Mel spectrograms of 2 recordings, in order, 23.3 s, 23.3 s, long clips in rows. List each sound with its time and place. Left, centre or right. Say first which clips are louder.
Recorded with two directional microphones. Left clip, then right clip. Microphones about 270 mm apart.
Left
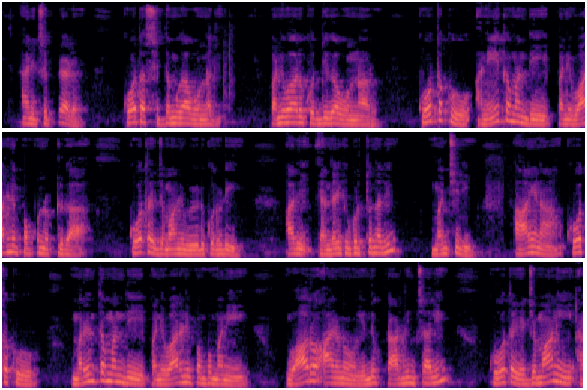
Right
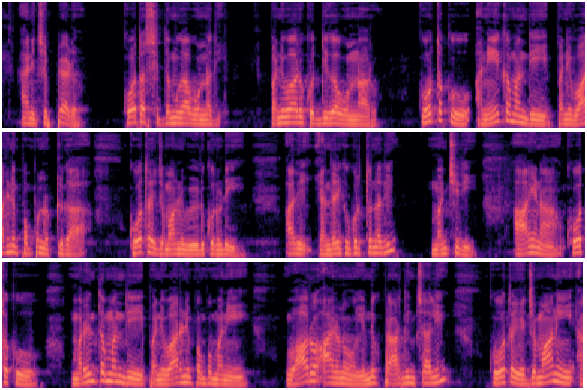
0.2 s a man's voice: right 7 dB; right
